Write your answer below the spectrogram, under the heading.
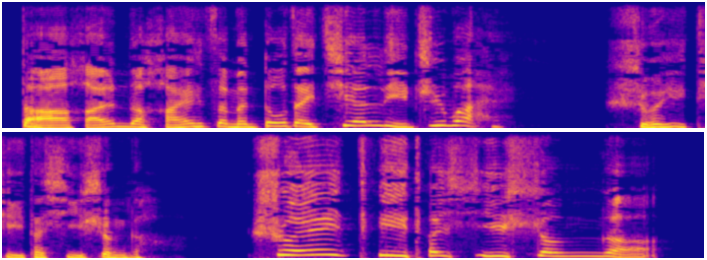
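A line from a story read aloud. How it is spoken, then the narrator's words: Crying. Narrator (Chinese): 乃马真一听马上哭了起来说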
